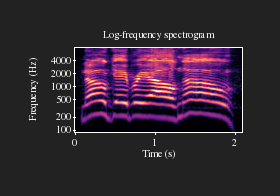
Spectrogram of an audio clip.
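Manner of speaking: loud, slow, high "no!"; real distressed cry at the screen; pleading shout. Real, not acted. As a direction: yell at the TV, begging him to stop.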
